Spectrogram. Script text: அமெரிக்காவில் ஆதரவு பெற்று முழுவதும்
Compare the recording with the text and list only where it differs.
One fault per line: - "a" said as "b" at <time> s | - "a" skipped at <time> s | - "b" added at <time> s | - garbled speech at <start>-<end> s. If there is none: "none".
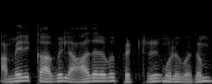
none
